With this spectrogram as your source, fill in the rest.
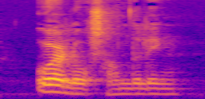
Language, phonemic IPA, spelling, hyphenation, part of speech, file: Dutch, /ˈoː.lɔxsˌɦɑn.də.lɪŋ/, oorlogshandeling, oor‧logs‧han‧de‧ling, noun, Nl-oorlogshandeling.ogg
- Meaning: wartime action, act of war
